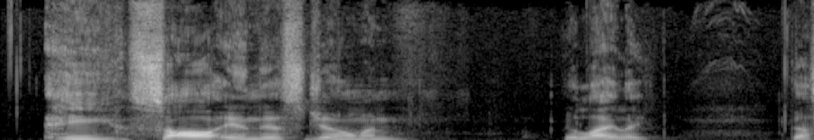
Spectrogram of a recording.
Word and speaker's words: Mulally: But he saw in this gentleman, Mulally. Did I say it right? Mulally. Okay. Thank you, Bennett. A pronunciation expert.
